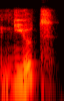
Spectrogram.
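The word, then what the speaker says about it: niwt: So I pronounce it Newt. I believe Gardiner at least, and others also will have it as N-I-W-T.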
